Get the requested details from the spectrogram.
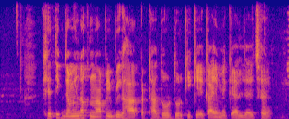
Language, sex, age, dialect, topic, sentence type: Maithili, male, 25-30, Eastern / Thethi, agriculture, statement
